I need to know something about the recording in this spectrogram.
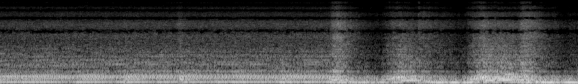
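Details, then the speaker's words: Nova race car engine, first run in 38 years after fixing a cracked fuel pump leak: settles into a steady idle, then clean throttle blips rising and falling smoothly with no misses or knocks; runs well. "yeah sounds good tickle to death"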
